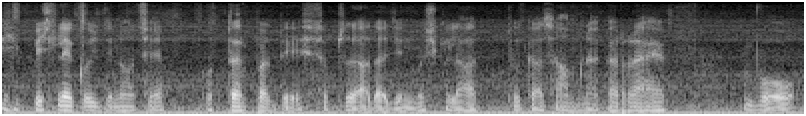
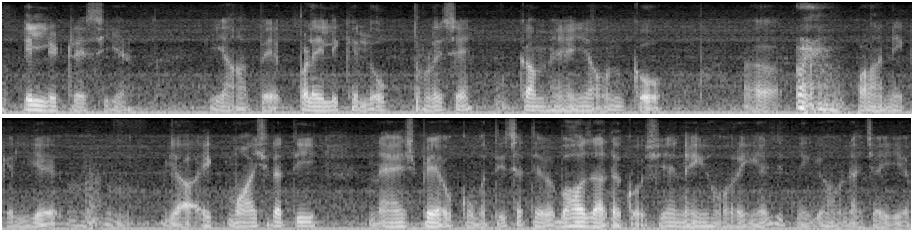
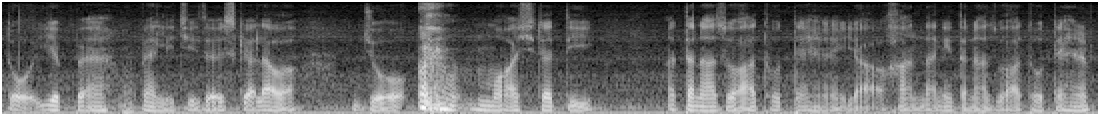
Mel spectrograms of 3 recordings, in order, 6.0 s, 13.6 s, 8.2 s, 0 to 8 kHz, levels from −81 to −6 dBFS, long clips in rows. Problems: none marked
